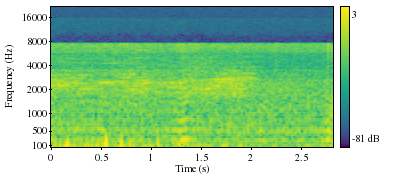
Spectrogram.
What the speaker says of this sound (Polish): Kolejna ramka to też jest pełno pszczoły.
